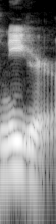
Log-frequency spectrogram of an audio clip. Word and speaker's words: Niger: And it's pronounced nigger, all right?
